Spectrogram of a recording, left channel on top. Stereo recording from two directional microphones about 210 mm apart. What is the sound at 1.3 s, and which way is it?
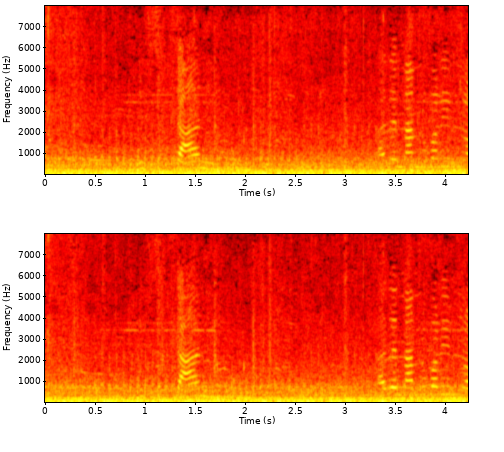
Boat, 5° left (ahead or behind).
